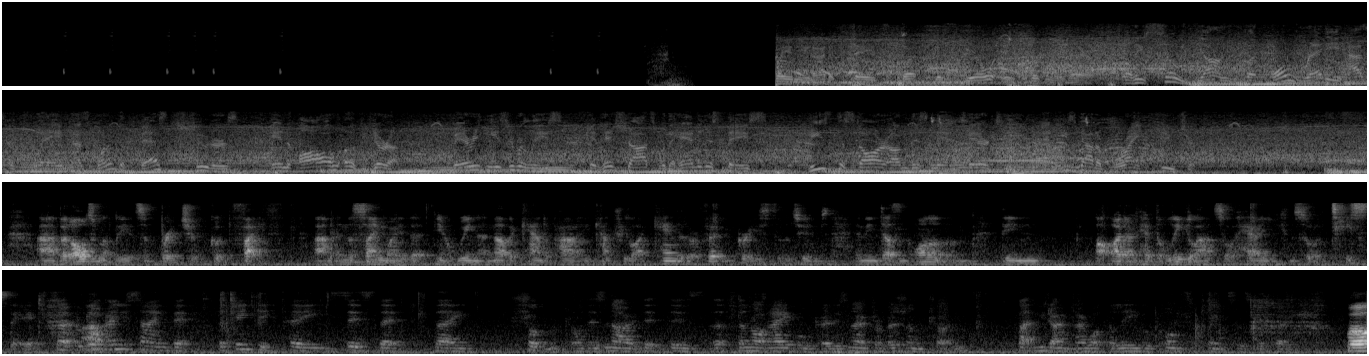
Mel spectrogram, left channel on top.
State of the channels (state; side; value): different; both; correlation -0.01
